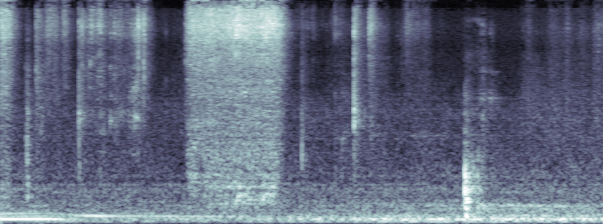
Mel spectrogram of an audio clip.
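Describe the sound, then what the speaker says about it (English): Aerosol deodorant sprayed from a can in a quick get-ready routine, a single close, steady hiss lasting about a second amid small rustles and handling sounds. "before I put it on, I'm gonna spray some deodorant on"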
